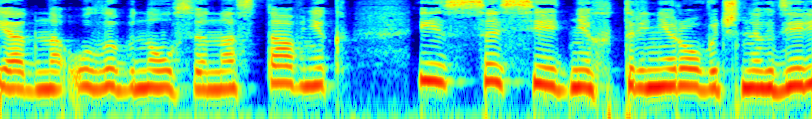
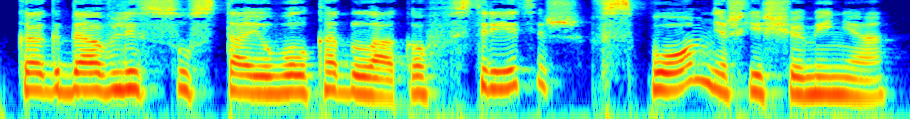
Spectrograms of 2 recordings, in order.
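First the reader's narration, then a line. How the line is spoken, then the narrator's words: Smirking grunt. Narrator (Russian): хмыкнул Кхаанри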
